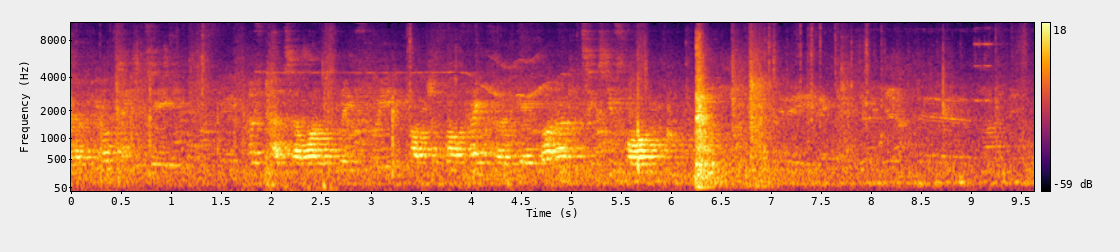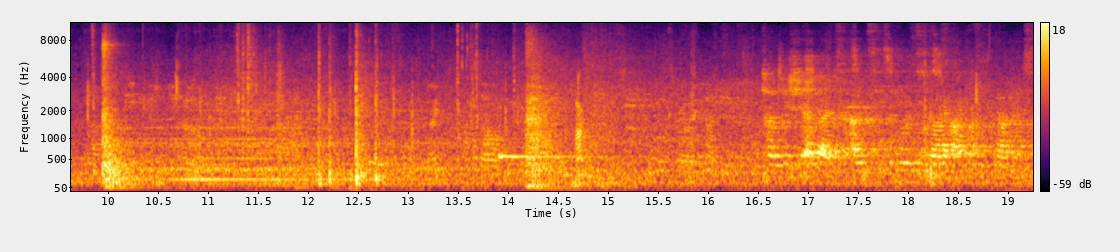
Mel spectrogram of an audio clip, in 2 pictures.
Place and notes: The walk from check-in to over-sized luggage check-in, up onto the balcony above the main arrival hall and back through a small cafe into the line for security screening.
Leinfelden-Echterdingen, Germany, 20 May, ~11:00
